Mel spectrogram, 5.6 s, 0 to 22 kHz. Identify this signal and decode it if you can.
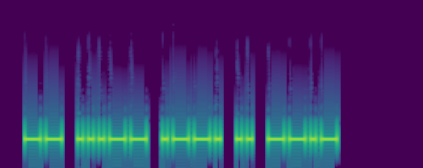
Morse code, heard as a keyed tone, about 17 wpm, 700 Hz. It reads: M3PIQ
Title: DXCC-100 Call Signs - 5 Characters - Repeated 2x - 17wpm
